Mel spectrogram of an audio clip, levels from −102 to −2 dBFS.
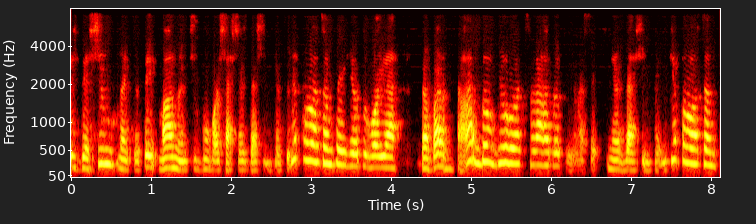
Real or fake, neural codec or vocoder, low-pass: fake; vocoder, 22.05 kHz, 80 mel bands, HiFi-GAN; 7.2 kHz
